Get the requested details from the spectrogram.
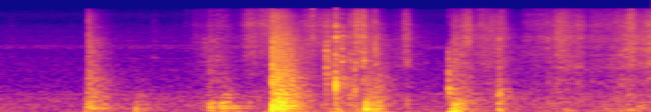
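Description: A cardboard box thumps and rustles as it is handled.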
